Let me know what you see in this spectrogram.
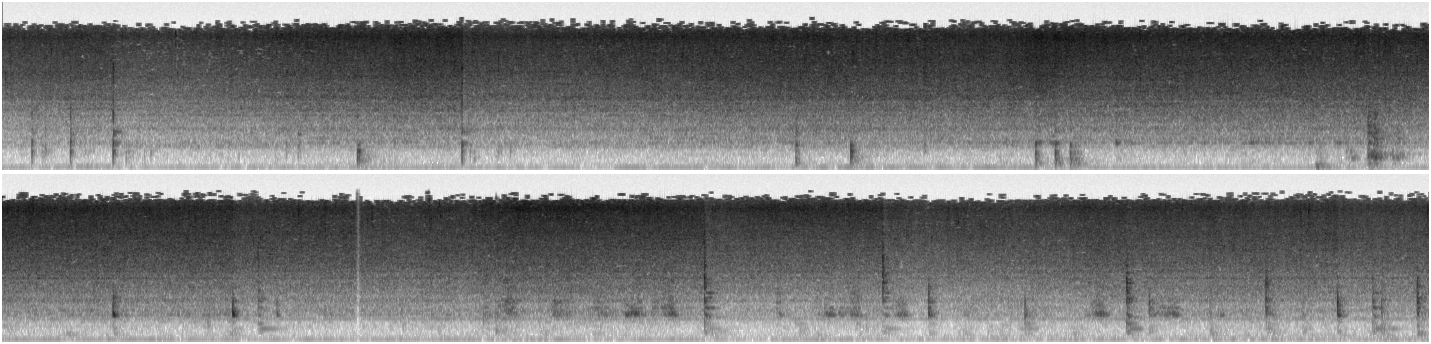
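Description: Chopped vegetables sizzling steadily as they sauté in a little oil in a nonstick pot, while a spoon stirs them, scraping and knocking against the pan now and then.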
